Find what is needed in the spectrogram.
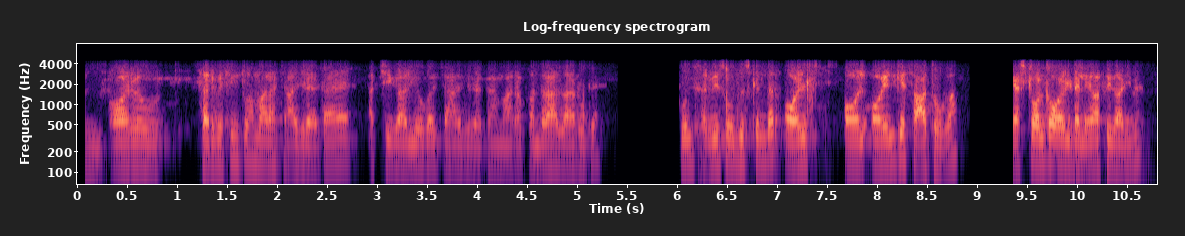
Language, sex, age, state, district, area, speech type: Urdu, male, 18-30, Delhi, East Delhi, rural, conversation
